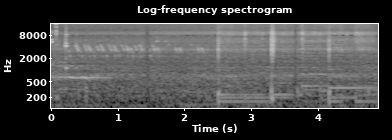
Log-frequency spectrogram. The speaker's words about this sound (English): It's 16:45. Yeah, excuse the clock every quarter hour.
